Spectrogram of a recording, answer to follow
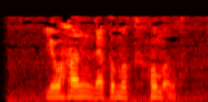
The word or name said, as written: hummel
